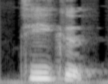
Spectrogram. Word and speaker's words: 디귿: So it makes sounds like D, so it's 디귿.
